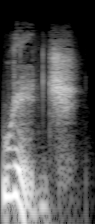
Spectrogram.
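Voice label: "ridge", British English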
